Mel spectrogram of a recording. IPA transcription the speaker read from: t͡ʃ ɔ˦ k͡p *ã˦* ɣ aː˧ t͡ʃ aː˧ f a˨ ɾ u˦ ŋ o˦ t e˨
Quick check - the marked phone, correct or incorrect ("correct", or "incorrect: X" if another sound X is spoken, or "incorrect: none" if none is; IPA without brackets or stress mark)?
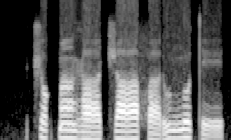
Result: correct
